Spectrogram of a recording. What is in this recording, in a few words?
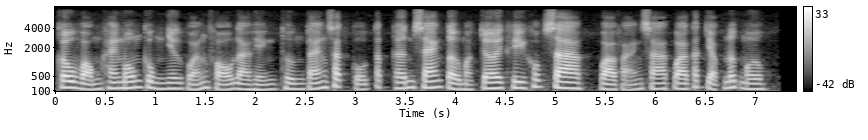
speaker, vi VN; piper voices; vivos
